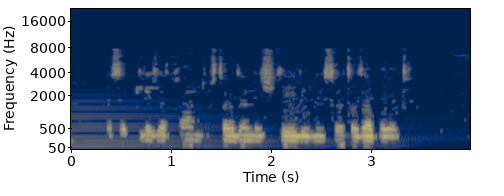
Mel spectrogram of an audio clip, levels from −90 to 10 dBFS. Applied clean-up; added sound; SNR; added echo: classical method spectral subtraction.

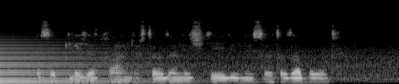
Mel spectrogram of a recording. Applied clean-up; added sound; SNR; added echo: none; Keyboard (musical); 6 dB; none.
